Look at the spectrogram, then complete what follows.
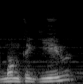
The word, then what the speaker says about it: Montague: Also, if we're on the point of how you say things, Montague, not goo.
